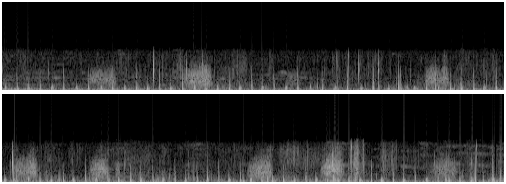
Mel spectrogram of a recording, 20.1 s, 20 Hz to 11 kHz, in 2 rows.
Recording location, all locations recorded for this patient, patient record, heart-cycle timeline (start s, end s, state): aortic valve (AV)
aortic valve (AV)+pulmonary valve (PV)+tricuspid valve (TV)+mitral valve (MV)
#Age: Infant
#Sex: Female
#Height: 97.0 cm
#Weight: 7.1 kg
#Pregnancy status: False
#Murmur: Absent
#Murmur locations: nan
#Most audible location: nan
#Systolic murmur timing: nan
#Systolic murmur shape: nan
#Systolic murmur grading: nan
#Systolic murmur pitch: nan
#Systolic murmur quality: nan
#Diastolic murmur timing: nan
#Diastolic murmur shape: nan
#Diastolic murmur grading: nan
#Diastolic murmur pitch: nan
#Diastolic murmur quality: nan
#Outcome: Normal
#Campaign: 2015 screening campaign
0.00	4.16	unannotated
4.16	4.27	systole
4.27	4.36	S2
4.36	4.49	diastole
4.49	4.58	S1
4.58	4.72	systole
4.72	4.82	S2
4.82	4.95	diastole
4.95	5.04	S1
5.04	5.18	systole
5.18	5.28	S2
5.28	5.42	diastole
5.42	5.50	S1
5.50	5.63	systole
5.63	5.75	S2
5.75	5.88	diastole
5.88	5.98	S1
5.98	6.13	systole
6.13	6.21	S2
6.21	6.36	diastole
6.36	6.46	S1
6.46	6.64	systole
6.64	6.72	S2
6.72	6.88	diastole
6.88	6.94	S1
6.94	7.16	systole
7.16	7.26	S2
7.26	7.40	diastole
7.40	7.47	S1
7.47	7.68	systole
7.68	7.80	S2
7.80	7.94	diastole
7.94	8.02	S1
8.02	8.21	systole
8.21	8.34	S2
8.34	8.46	diastole
8.46	8.56	S1
8.56	8.68	systole
8.68	8.76	S2
8.76	8.91	diastole
8.91	9.00	S1
9.00	9.15	systole
9.15	9.24	S2
9.24	9.39	diastole
9.39	9.50	S1
9.50	9.61	systole
9.61	9.72	S2
9.72	9.84	diastole
9.84	9.90	S1
9.90	10.04	systole
10.04	10.16	S2
10.16	10.26	diastole
10.26	10.38	S1
10.38	10.54	systole
10.54	10.66	S2
10.66	10.78	diastole
10.78	10.86	S1
10.86	11.00	systole
11.00	11.08	S2
11.08	11.22	diastole
11.22	11.32	S1
11.32	11.44	systole
11.44	11.54	S2
11.54	11.68	diastole
11.68	11.78	S1
11.78	11.88	systole
11.88	12.00	S2
12.00	12.10	diastole
12.10	12.22	S1
12.22	12.33	systole
12.33	12.44	S2
12.44	12.57	diastole
12.57	12.68	S1
12.68	12.78	systole
12.78	12.86	S2
12.86	13.03	diastole
13.03	13.12	S1
13.12	13.22	systole
13.22	13.32	S2
13.32	13.46	diastole
13.46	13.54	S1
13.54	13.66	systole
13.66	13.74	S2
13.74	13.91	diastole
13.91	13.98	S1
13.98	14.11	systole
14.11	14.18	S2
14.18	14.35	diastole
14.35	14.41	S1
14.41	14.54	systole
14.54	14.62	S2
14.62	14.78	diastole
14.78	20.10	unannotated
